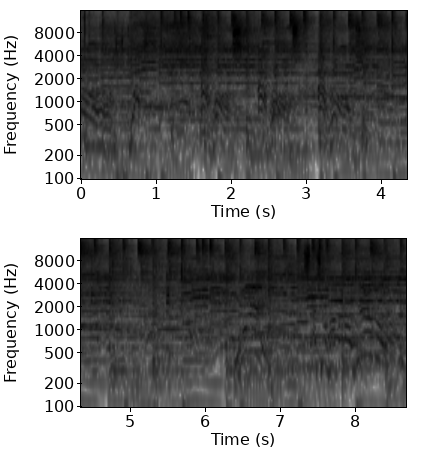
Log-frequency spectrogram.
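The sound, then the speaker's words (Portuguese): A concert crowd shouts and cheers in response to the singer calling on those who are single to shout, over loud, steady live music with a pulsing bass beat, the massed voices rising in bursts for several seconds. “Quem tá solteiro, quem tá solteiro, dá um grito!”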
